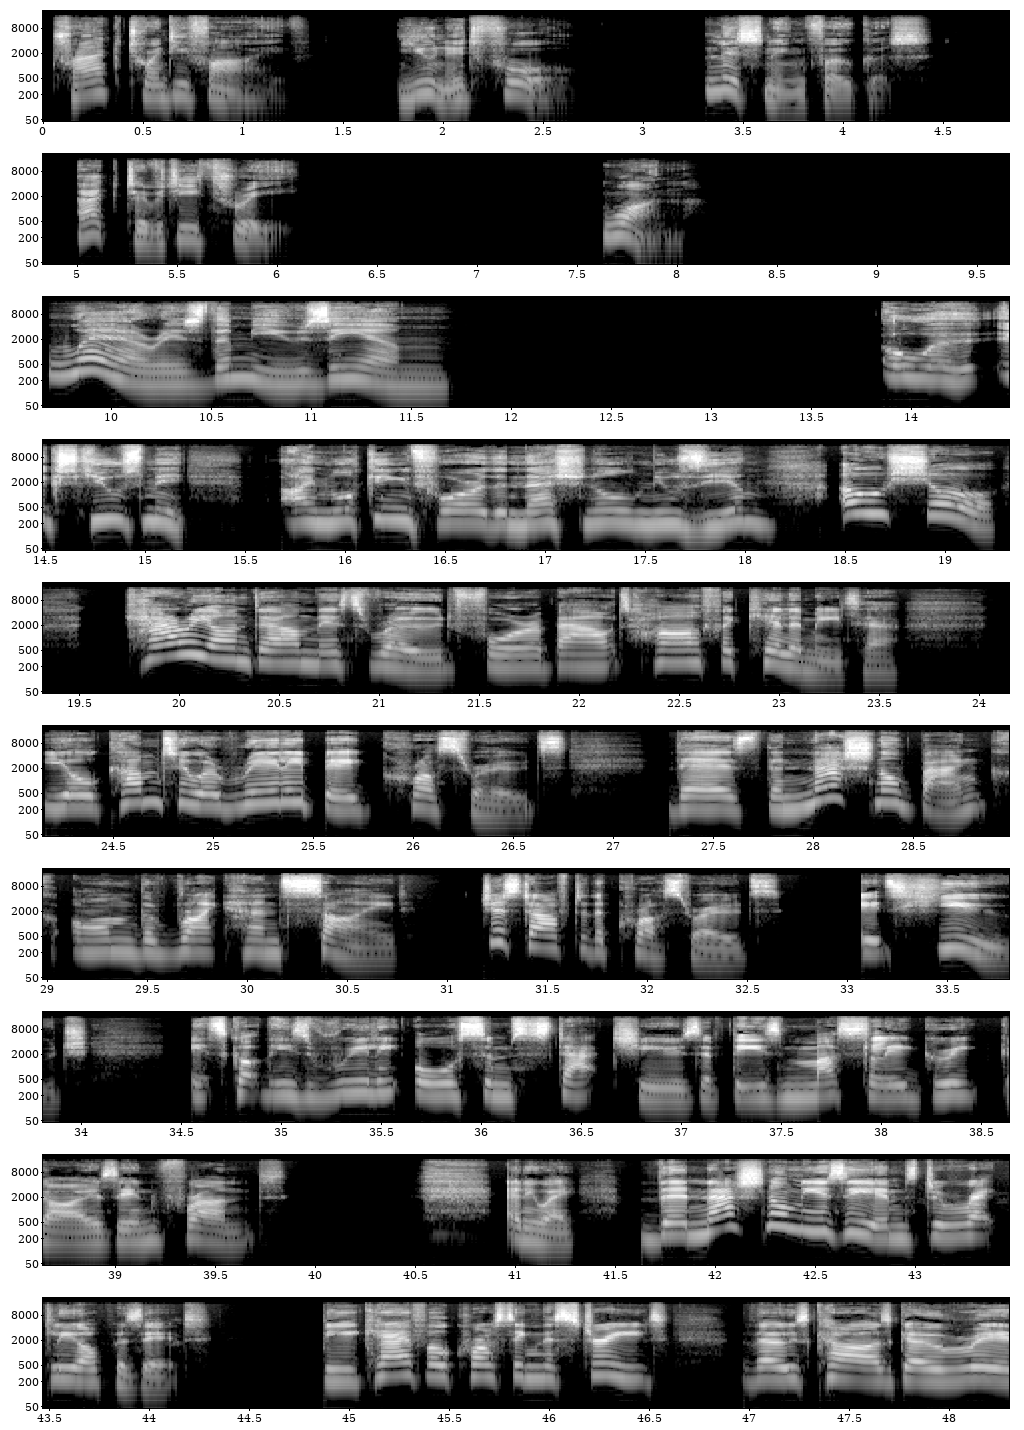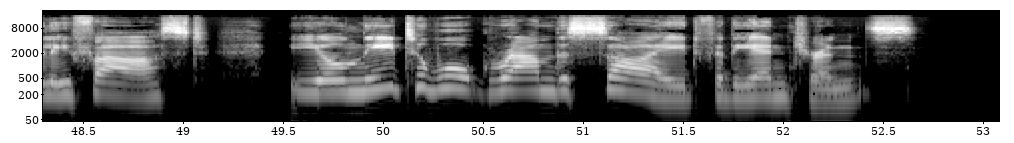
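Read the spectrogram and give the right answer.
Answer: Opposite the National Bank, just after the big crossroads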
